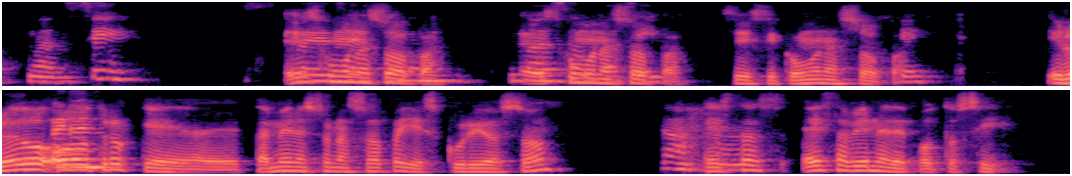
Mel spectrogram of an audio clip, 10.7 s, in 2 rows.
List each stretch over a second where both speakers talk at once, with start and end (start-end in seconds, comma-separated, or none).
1.5-3.5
